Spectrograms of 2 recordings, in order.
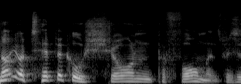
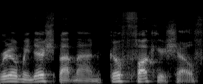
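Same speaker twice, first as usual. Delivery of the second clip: put-on Scottish accent. Imitating an actor playing the Riddler: Sean Connery impression. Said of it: "knowing Sean Connery be like".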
